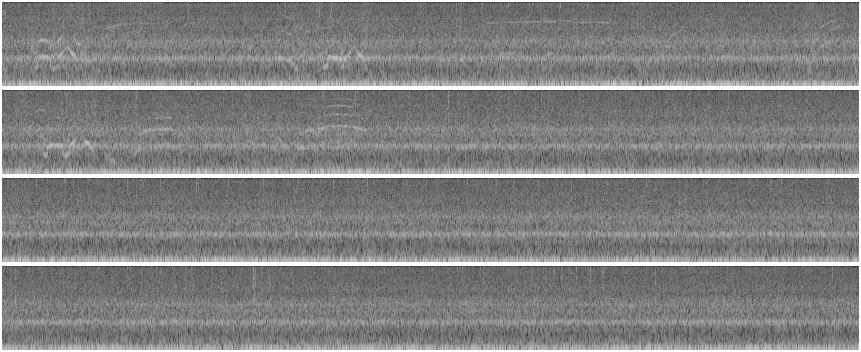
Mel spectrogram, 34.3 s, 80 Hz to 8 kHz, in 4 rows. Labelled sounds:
1.0	1.5	killer whale, southern resident, 3.3 to 4.0 kHz
5.0	6.1	killer whale, southern resident, 4.1 to 4.3 kHz
11.8	12.2	killer whale, southern resident, 2.0 to 2.5 kHz

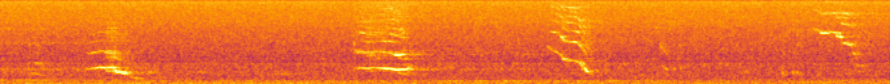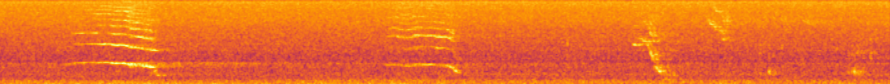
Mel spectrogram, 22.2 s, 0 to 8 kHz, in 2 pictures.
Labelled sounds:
1.1	1.6	humpback whale, 0.83 to 1.3 kHz
4.4	5.2	humpback whale, 0.86 to 2.9 kHz
6.8	7.4	humpback whale, 0.80 to 6.1 kHz
10.1	10.7	humpback whale, 1.9 to 5.0 kHz
12.0	13.2	humpback whale, 0.80 to 6.1 kHz
16.0	16.9	humpback whale, 1.3 to 3.6 kHz
19.0	19.4	humpback whale, 0.83 to 2.0 kHz

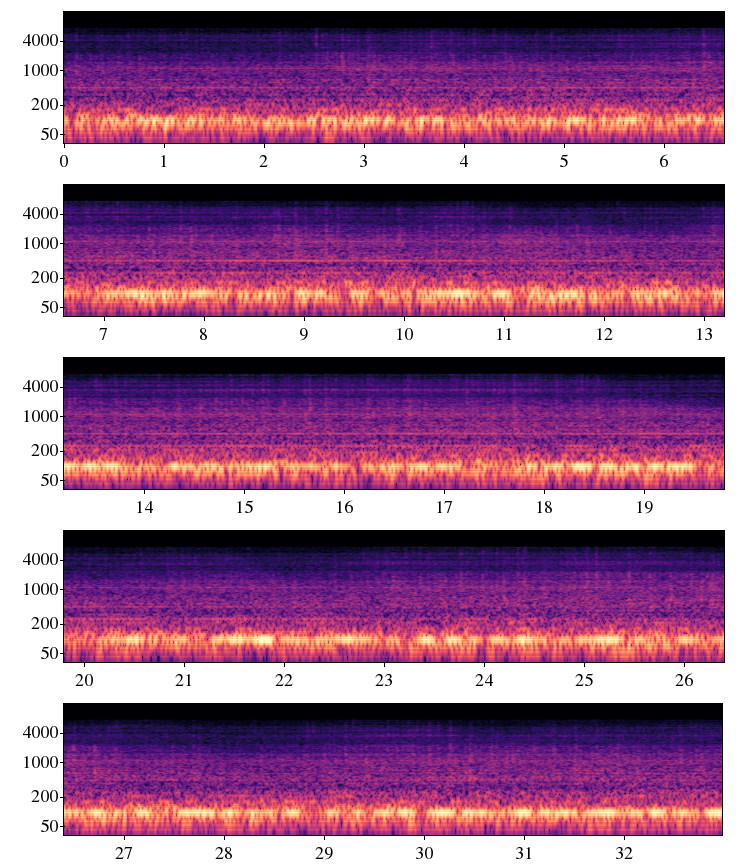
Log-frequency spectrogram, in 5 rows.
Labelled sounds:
10.2	10.5	vessel noise, 5.6 to 5.8 kHz

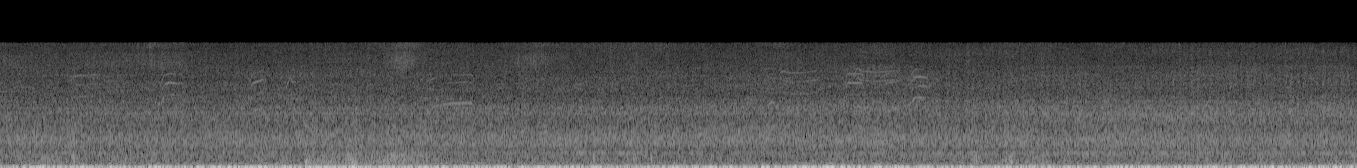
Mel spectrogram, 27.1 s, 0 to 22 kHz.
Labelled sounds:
16.8	18.6	killer whale, 1.7 to 4.3 kHz

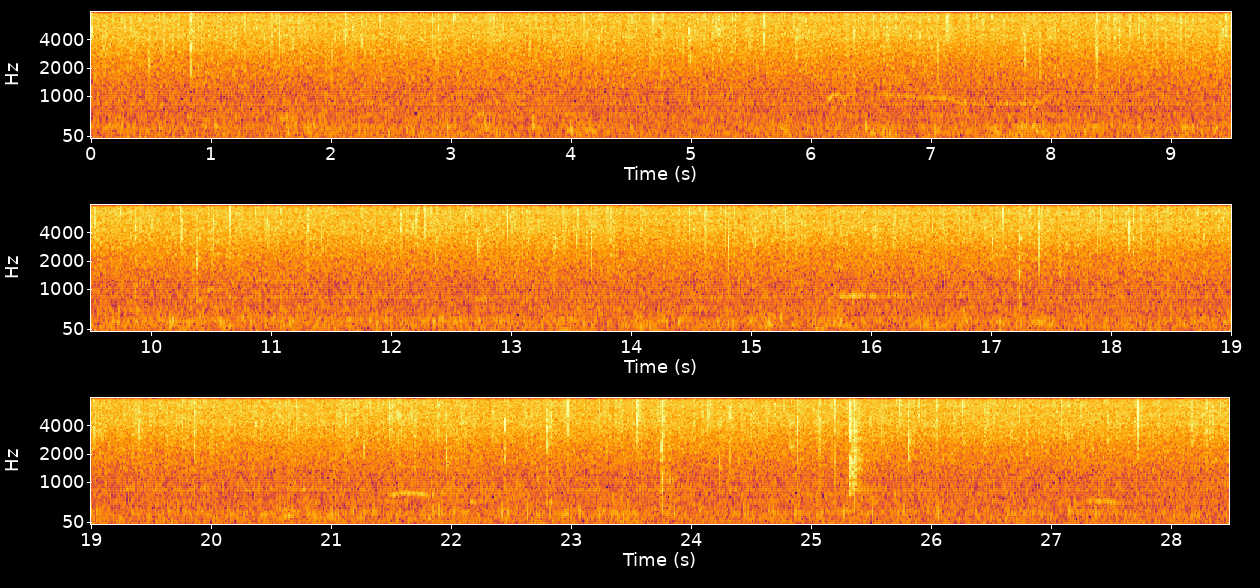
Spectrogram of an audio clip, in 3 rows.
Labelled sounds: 7.0	7.3	humpback whale, 0.84 to 1.0 kHz

